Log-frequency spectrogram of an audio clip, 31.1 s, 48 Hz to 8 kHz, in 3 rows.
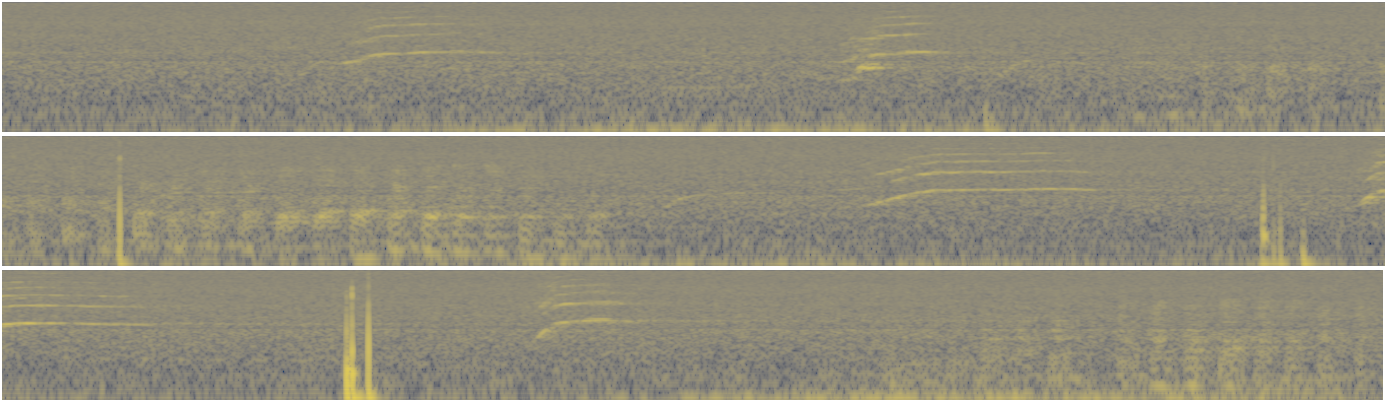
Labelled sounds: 2.6	3.5	humpback whale, 0.80 to 5.5 kHz
6.4	7.0	humpback whale, 0.90 to 4.6 kHz
16.9	18.5	humpback whale, 0.80 to 4.9 kHz
20.6	21.7	humpback whale, 0.80 to 7.0 kHz
24.8	25.4	humpback whale, 0.80 to 4.6 kHz

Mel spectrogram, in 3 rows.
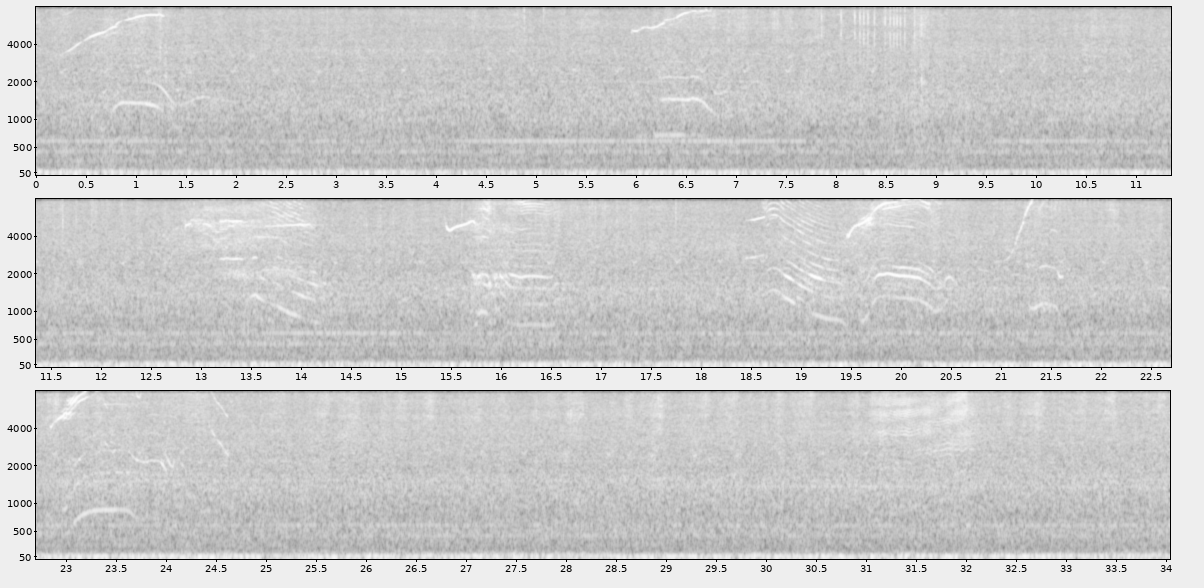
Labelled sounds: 0.0	2.1	killer whale, 0.82 to 7.6 kHz
5.8	7.2	killer whale, 0.62 to 7.8 kHz
7.7	9.2	killer whale, 1.1 to 8.0 kHz
12.4	14.7	killer whale, 0.70 to 8.0 kHz
15.3	17.1	killer whale, Bigg's (transient), call T07, 0.57 to 8.0 kHz
18.4	19.5	killer whale, Bigg's (transient), call T04, 0.59 to 8.0 kHz
19.4	25.0	killer whale, 0.45 to 8.0 kHz
30.7	32.2	killer whale, Bigg's (transient), 0.66 to 8.0 kHz

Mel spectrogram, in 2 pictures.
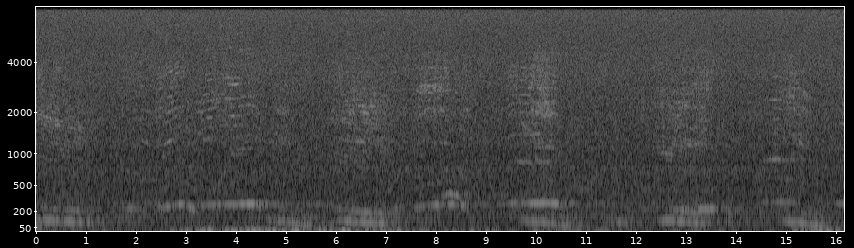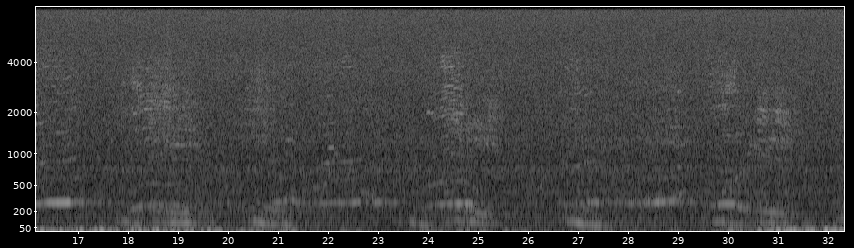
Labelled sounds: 0.0	0.3	humpback whale, 1.6 to 2.0 kHz
2.6	3.0	humpback whale, 2.0 to 2.2 kHz
3.8	4.1	humpback whale, 1.8 to 3.0 kHz
7.7	8.0	humpback whale, 2.8 to 3.0 kHz
9.6	10.4	humpback whale, 0.80 to 2.1 kHz
12.5	12.8	humpback whale, 0.90 to 1.1 kHz
14.5	14.9	humpback whale, 0.83 to 2.4 kHz
18.2	19.2	humpback whale, 1.1 to 2.7 kHz
24.7	25.0	humpback whale, 1.4 to 1.8 kHz
29.7	30.0	humpback whale, 2.1 to 2.3 kHz
30.5	31.2	humpback whale, 1.6 to 2.2 kHz

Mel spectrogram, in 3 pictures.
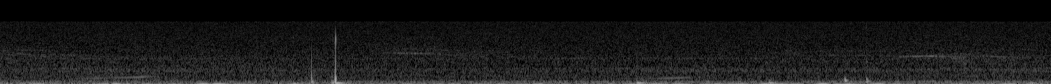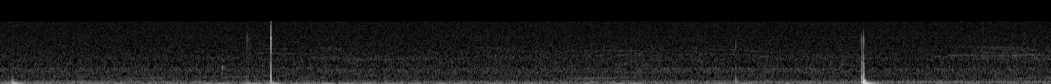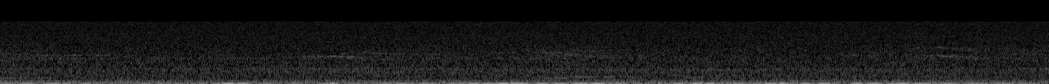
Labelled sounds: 3.8	4.3	killer whale, Bigg's (transient), 1.5 to 1.7 kHz
9.0	9.5	killer whale, Bigg's (transient), 1.3 to 1.6 kHz
13.2	13.5	killer whale, Bigg's (transient), 1.5 to 1.7 kHz
19.9	20.3	killer whale, Bigg's (transient), 1.3 to 1.5 kHz
20.6	20.9	killer whale, Bigg's (transient), 1.4 to 1.6 kHz
24.0	24.5	killer whale, Bigg's (transient), 1.3 to 1.4 kHz

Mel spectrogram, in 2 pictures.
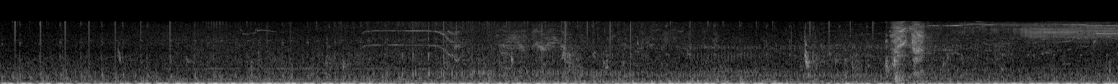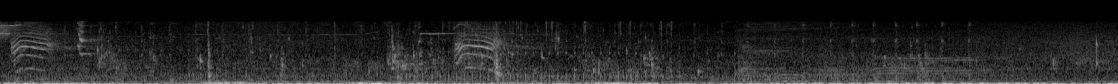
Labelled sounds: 3.6	4.7	killer whale, southern Alaska resident, 0.87 to 5.2 kHz
8.1	8.9	killer whale, southern Alaska resident, 2.7 to 8.0 kHz
10.9	11.7	killer whale, southern Alaska resident, 0.50 to 8.0 kHz
15.3	16.3	killer whale, southern Alaska resident, 0.28 to 8.0 kHz

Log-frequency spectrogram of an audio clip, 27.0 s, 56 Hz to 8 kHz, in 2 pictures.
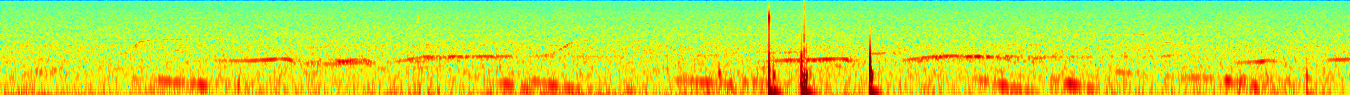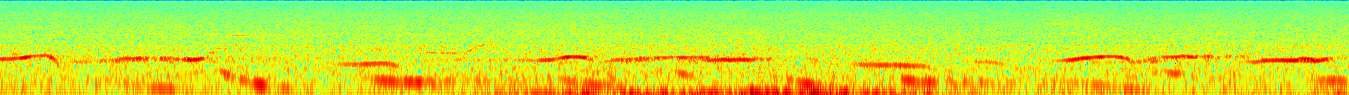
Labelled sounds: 1.4	1.9	humpback whale, 0.80 to 1.1 kHz

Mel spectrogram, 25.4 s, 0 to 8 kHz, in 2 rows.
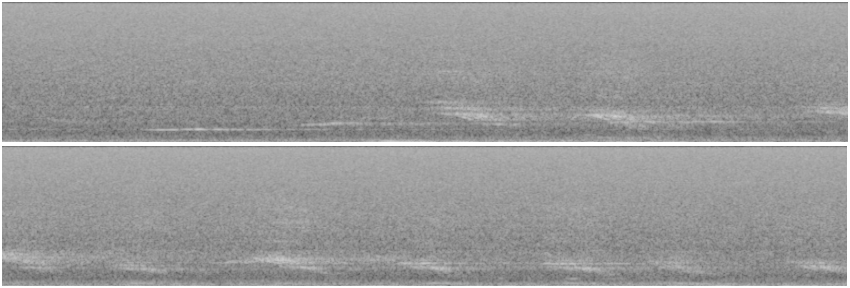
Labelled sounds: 6.5	6.7	humpback whale, 0.80 to 0.93 kHz

